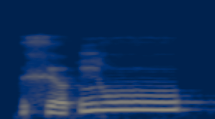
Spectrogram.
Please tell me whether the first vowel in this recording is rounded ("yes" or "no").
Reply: no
